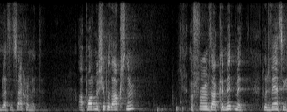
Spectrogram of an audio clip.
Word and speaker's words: Ochsner: the establishment of the oxner Xavier zavier Oxon College of Medicine exom get used to that pronunciation ox and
